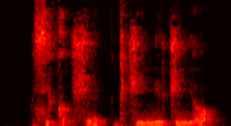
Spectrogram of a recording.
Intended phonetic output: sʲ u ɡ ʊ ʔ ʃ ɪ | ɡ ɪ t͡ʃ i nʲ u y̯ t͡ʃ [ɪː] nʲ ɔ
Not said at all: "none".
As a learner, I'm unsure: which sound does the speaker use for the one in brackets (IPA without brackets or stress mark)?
ɪ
